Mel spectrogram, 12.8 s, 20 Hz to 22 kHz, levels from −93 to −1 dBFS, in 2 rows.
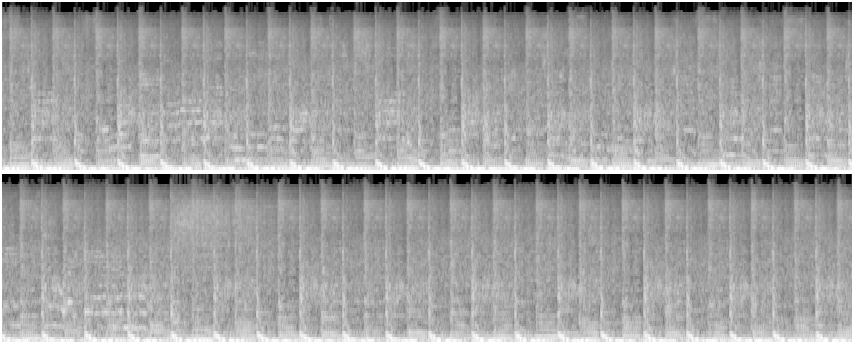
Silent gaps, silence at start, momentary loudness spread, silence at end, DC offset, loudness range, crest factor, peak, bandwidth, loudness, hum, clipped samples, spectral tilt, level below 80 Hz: none; 0 s; 1 LU; 0 s; under 0.1%; 0 LU; 6 dB; 0 dBFS; 18.5 kHz; -8 LUFS; none; 0.7%; -4.5 dB/octave; -8 dBFS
